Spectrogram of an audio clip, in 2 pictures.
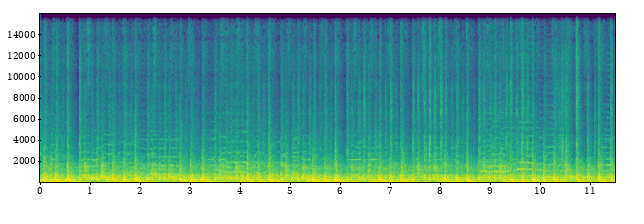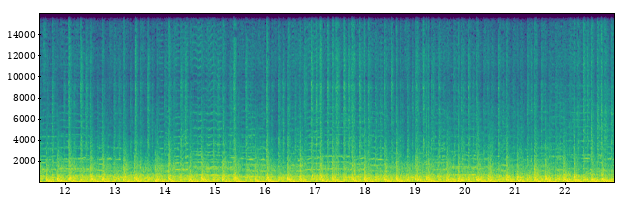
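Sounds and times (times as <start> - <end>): fast dense drumming: 0.0 - 22.9
held melody notes: 0.0 - 22.9.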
